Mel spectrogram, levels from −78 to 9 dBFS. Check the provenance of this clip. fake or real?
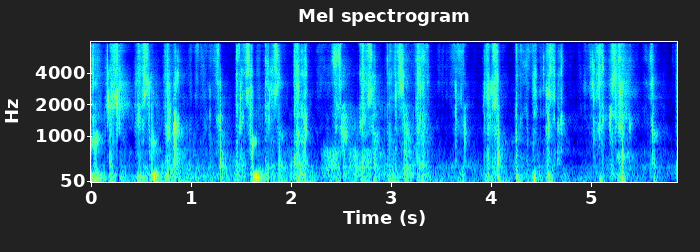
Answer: fake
